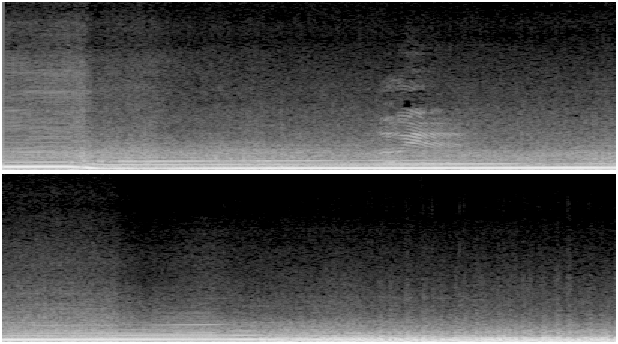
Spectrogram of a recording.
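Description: A car making a hard pull roars loudly and close, its engine note climbing then holding high as it accelerates from speed, with a brief voiced exclamation near the start.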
